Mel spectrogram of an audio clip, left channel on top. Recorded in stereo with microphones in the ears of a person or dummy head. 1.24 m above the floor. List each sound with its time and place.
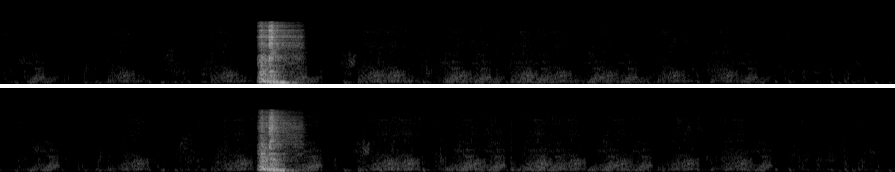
2.6 s a whoosh: 30° left (ahead or behind), 1.5 m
